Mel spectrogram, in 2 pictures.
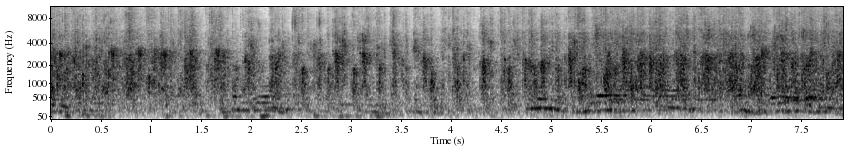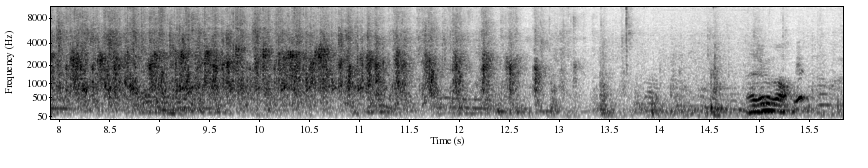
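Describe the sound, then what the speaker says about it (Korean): Loud, sustained audience applause fills a Q&A event for the Thai shamanism horror film The Medium, greeting its producer; dense clapping continues throughout, thinning slightly near the end, with some speech mixed in. "큰 박수로 맞이해 주십시오."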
